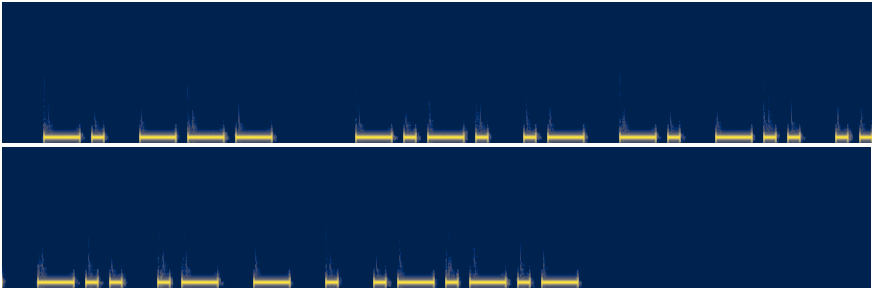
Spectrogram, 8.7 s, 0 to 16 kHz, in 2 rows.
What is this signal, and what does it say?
Morse code, heard as a keyed tone, about 20 wpm, 700 Hz. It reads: NO CANDIDATE.
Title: Sentences from Top 1600 Words 20wpm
